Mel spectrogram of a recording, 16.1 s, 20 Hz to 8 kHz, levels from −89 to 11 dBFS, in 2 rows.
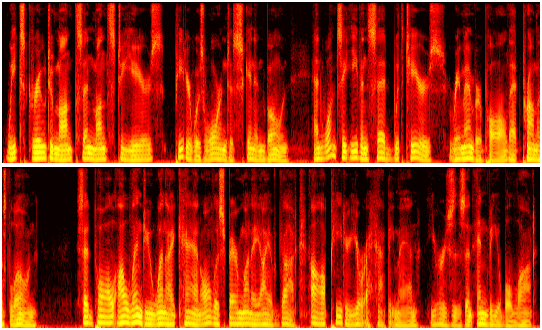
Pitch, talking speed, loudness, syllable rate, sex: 95 Hz, 195 wpm, -18 LUFS, 4.6 syllables/s, male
